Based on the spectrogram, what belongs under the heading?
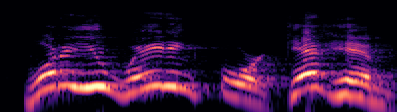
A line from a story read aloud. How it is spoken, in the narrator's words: Frederick screamed at the mages and soldiers surrounding him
